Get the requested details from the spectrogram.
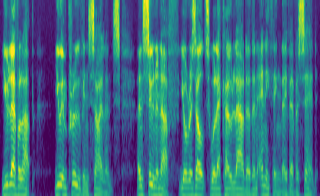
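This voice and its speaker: A man reading a scripted motivational voice-over as the channel's narrator, with measured, emphatic delivery and dramatic pauses. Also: lowish voice, fairly bright tone.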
